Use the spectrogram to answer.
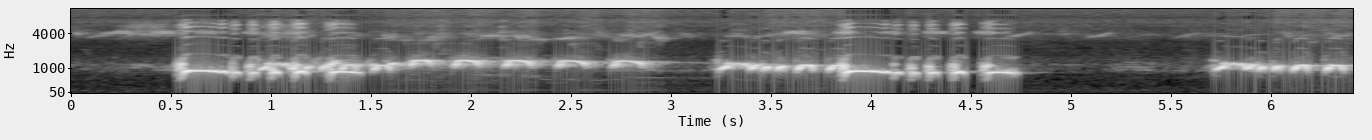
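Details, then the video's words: Local zebra dove giving gacor kerot and bekur cooing, used as a lure for other zebra doves: rapid stuttering, pulsed coos in a long rolling phrase, then a shorter burst and a third starting at the end, on a clean quiet background. "Panggilan Perkutut Lokal !! Perkutut Lokal Kerot Gacor Dan Bekur Ampuh Untuk Pancingan Perkutut"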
